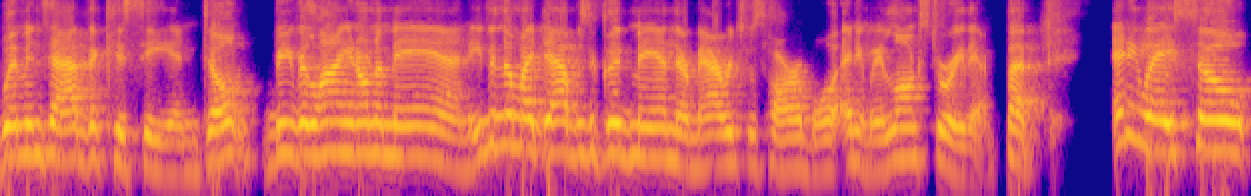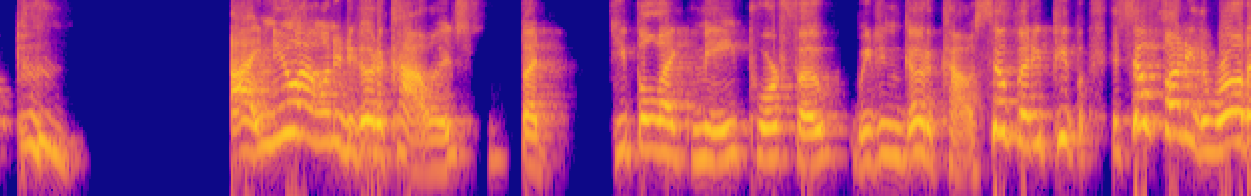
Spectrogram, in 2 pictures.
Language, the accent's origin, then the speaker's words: English; a suburb of Philadelphia, Pennsylvania, United States; A suburb of Philadelphia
